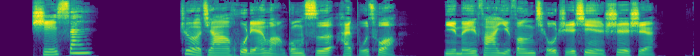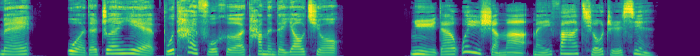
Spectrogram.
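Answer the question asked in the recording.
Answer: 专业不太符合要求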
